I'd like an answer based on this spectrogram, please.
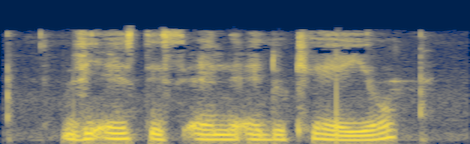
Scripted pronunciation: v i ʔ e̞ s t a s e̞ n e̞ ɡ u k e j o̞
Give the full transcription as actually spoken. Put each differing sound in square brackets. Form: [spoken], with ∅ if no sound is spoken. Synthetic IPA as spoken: v i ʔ e̞ s t [i] s e̞ n e̞ [d] u [kʰ] e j o̞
